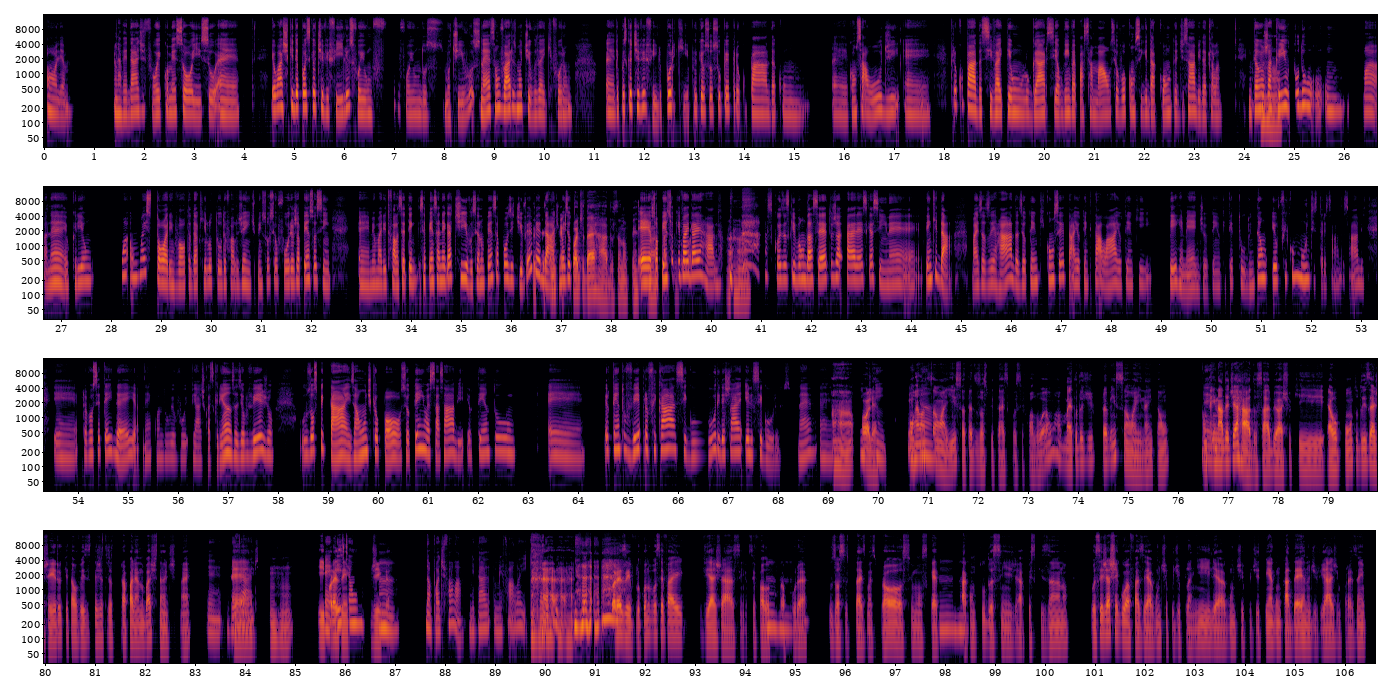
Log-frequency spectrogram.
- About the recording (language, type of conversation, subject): Portuguese, advice, Como posso reduzir o estresse durante viagens e férias?
- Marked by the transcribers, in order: chuckle; tapping; laugh; chuckle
